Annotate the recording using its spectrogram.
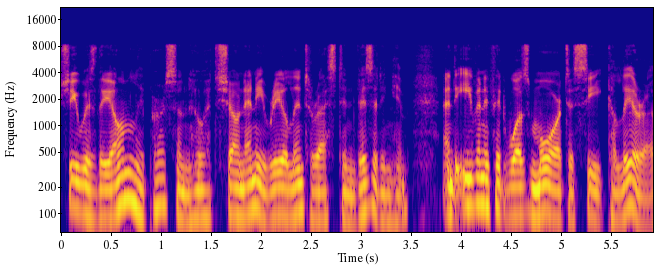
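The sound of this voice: What you hear is an unforced reading voice.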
